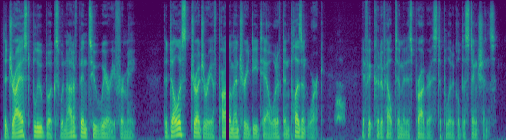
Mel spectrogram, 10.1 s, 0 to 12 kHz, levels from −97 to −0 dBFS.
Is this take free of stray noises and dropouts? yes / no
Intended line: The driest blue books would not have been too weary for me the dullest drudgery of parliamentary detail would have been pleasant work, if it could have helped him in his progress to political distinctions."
no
